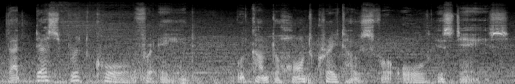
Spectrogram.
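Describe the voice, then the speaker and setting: A man's voice: on the low side, big pitch swings, a little slow, vocal fry, heavily acted. A man playing the grave, portentous storyteller of a mythic tragedy, narrating dramatically for a video game. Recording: loud music behind. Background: loud cinematic music.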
